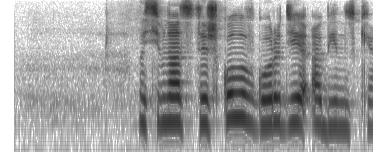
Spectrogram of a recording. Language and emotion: Russian, neutral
